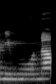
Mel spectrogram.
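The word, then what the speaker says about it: pneumonia: Pseudo का P silent होता है, निमोनिया में भी पी साइलेंट होता है, तो आपको कंफ्यूज नहीं होना है कि ये क्या बोल दिया।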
